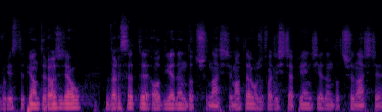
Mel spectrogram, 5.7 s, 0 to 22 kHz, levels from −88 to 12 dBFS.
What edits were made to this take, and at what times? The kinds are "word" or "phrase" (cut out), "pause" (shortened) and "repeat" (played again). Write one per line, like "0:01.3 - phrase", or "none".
0:01.5 - pause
